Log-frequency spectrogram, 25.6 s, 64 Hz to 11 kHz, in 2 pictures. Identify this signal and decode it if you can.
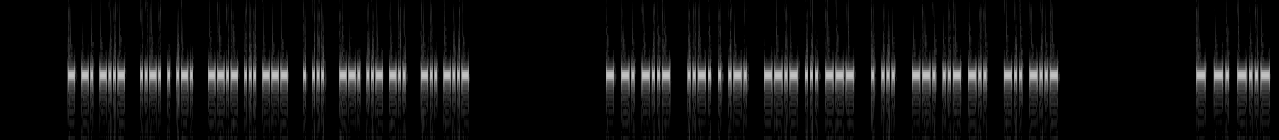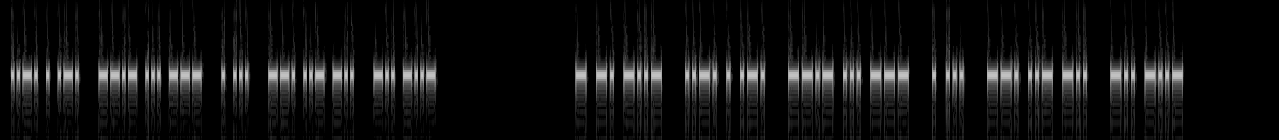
Morse code, heard as a keyed tone, about 43 wpm, 700 Hz. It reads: TNX FER QSO ES GUD DX TNX FER QSO ES GUD DX TNX FER QSO ES GUD DX TNX FER QSO ES GUD DX
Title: Speed-Racing Common QSO Phrases - 35wpm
